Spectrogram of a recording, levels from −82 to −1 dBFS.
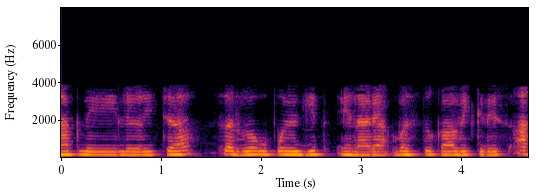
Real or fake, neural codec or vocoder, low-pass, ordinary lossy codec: real; none; 7.2 kHz; AAC, 16 kbps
